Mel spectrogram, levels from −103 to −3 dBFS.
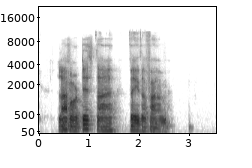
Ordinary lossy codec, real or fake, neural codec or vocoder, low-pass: Opus, 24 kbps; fake; vocoder, 44.1 kHz, 128 mel bands, Pupu-Vocoder; 10.8 kHz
